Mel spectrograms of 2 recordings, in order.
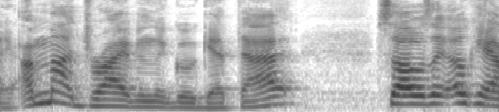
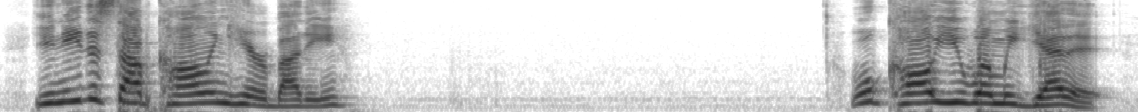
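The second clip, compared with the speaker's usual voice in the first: rude, curt, dismissive tone, very loud, pitched up; 5 semitones higher, 11 dB louder than usual. Retelling what a store employee said on the phone: imitating a clerk's attitude. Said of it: "She says it like this".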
